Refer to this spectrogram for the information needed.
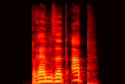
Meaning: second-person plural subjunctive I of abbremsen
- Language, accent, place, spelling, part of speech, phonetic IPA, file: German, Germany, Berlin, bremset ab, verb, [ˌbʁɛmzət ˈap], De-bremset ab.ogg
